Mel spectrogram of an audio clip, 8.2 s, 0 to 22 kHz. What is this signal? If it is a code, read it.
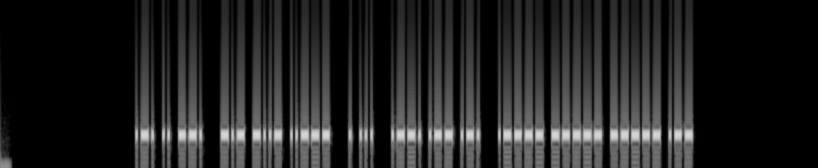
Morse code, heard as a keyed tone, about 41 wpm, 700 Hz. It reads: RIG KX2 ES PWR 100W
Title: K1USN SST QSO Practice 45wpm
